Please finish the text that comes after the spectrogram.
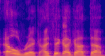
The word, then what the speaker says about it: Elric: that except for of It's not Eric. So, you got Elrich.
